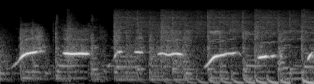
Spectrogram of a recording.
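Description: whistled melody

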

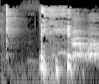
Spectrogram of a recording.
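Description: dog barking

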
